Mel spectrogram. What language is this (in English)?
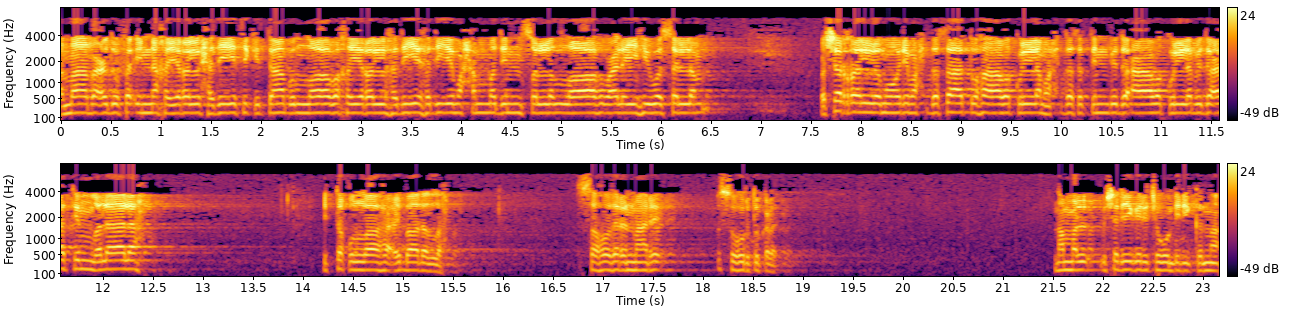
Malayalam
